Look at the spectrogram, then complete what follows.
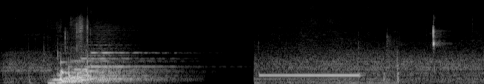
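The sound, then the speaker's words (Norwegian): A single steady telephone ringback tone on an outgoing call sounds for about a second over a hissy phone line, after a brief clattering burst and a short silence. “Og så ringer vi til den”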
